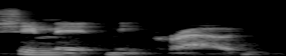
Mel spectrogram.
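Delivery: low, deep rumble of a fiery giant. As the party passes under a fiery giant's legs, a voice speaks: deep, rumbling voice. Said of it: "it was a deep voice that said".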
